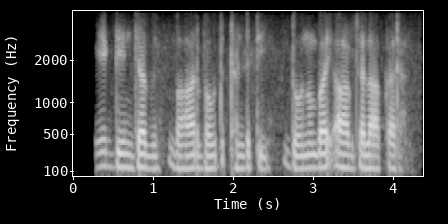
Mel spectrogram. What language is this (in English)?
Hindi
